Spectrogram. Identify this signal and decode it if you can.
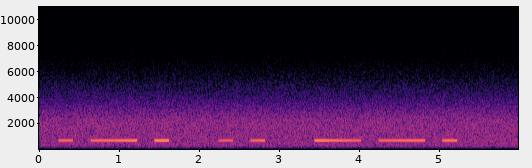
Morse code, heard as a keyed tone, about 6 wpm, 680 Hz, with radio static and fading. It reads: RIG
